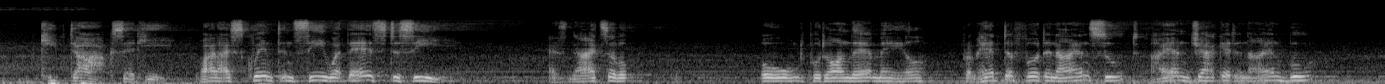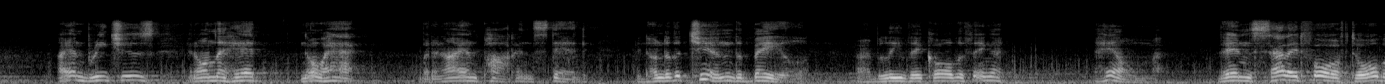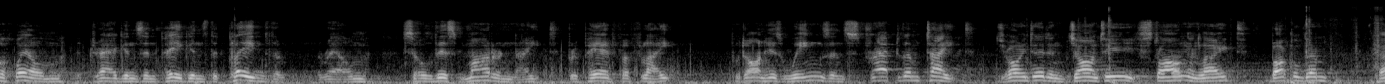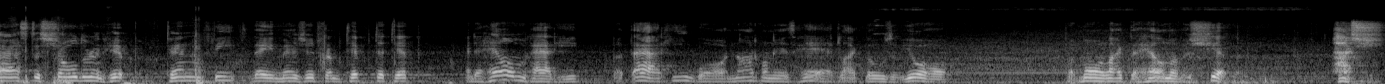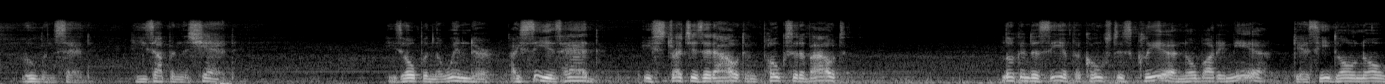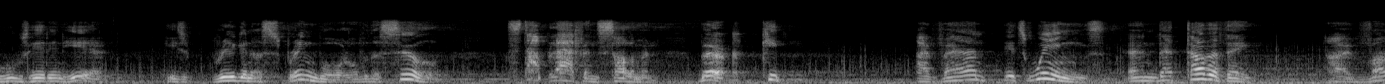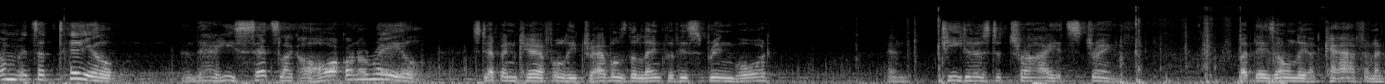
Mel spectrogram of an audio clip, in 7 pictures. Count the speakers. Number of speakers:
one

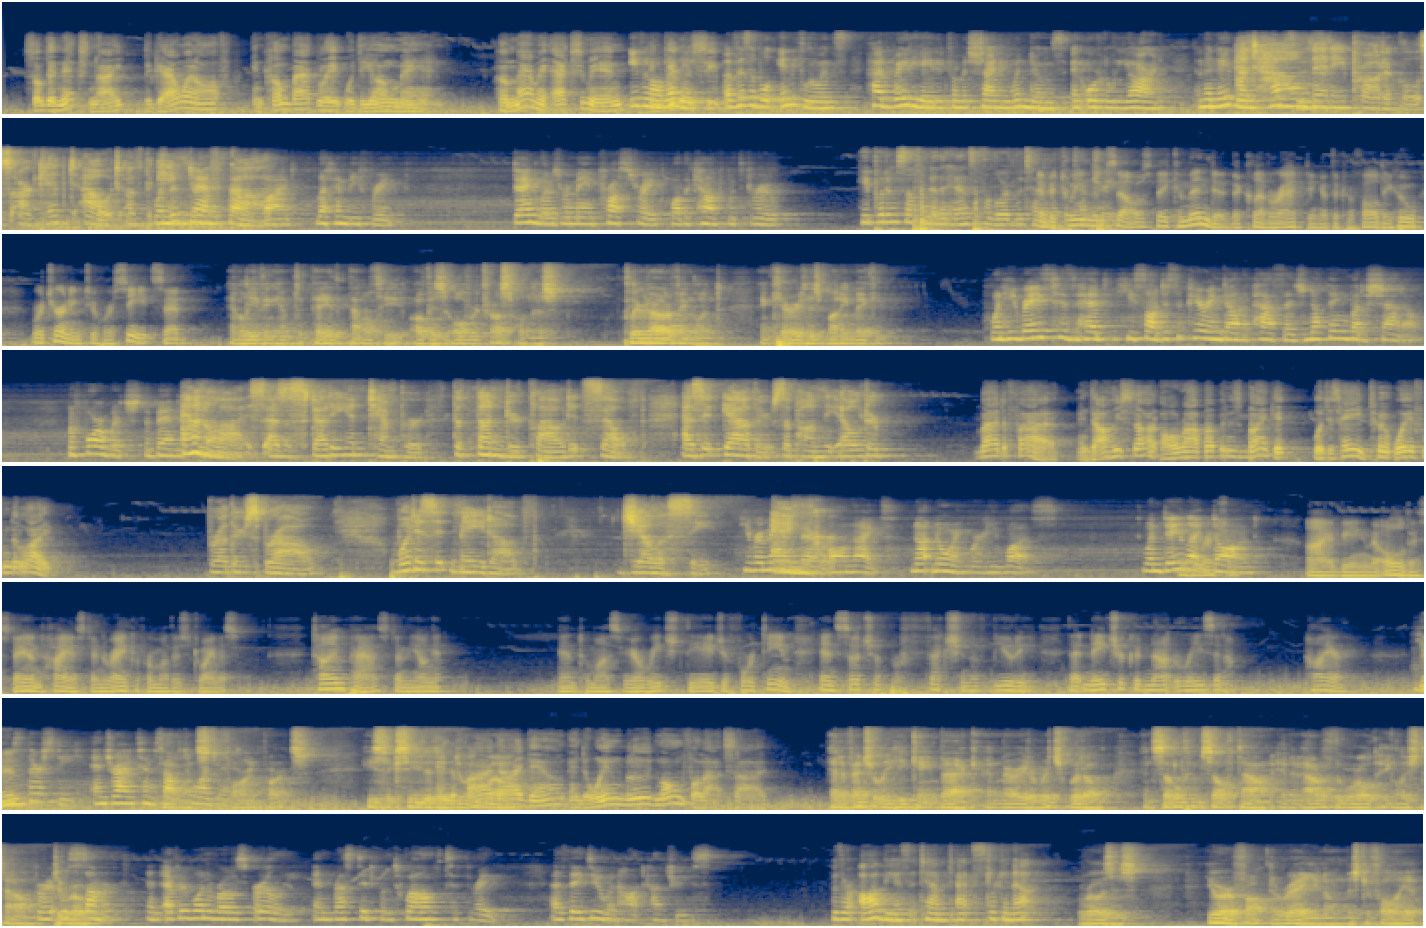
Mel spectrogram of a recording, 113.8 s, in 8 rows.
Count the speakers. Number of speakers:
seven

